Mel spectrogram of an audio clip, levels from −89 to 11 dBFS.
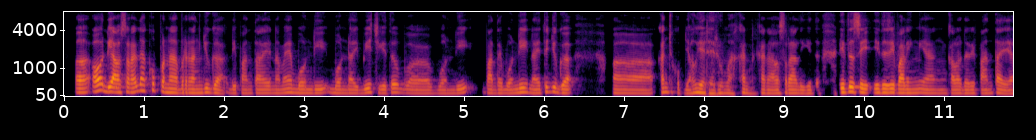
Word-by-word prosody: eee, 145 +1 +5
oh 200 - +10
di 170 - +7
Australia 155 +1 +4
tuh 210 - +5
aku 225 +2 -2
pernah 140 -1 +4
berenang 130 -1 0
juga 135 -3 +1 0.2
di 125 - -1
pantai 120 0 -3
namanya 130 +4 -2
Bondy 125 +1 -2
Bondy 120 -1 -3
Beach 145 +2 -1
gitu, 125 +4 -1 0.2
eee, 115 -1 -3
Bondy 115 +1 -5 0.3
pantai 125 -1 -3
Bondy 125 +5 0
nah 125 - -2
itu 165 - -2
juga, 135 -5 +2 0.6
eee, 120 -2 -1
kan 150 - 0
cukup 155 - -9
jauh 130 +4 -1
ya 135 - +4
dari 110 -1 -3
rumah 120 -2 -6
kan 130 +4 -4
karena 120 -2 -3
Australia 120 0 -1
gitu 115 -1 -6 0.3
itu 170 +3 +8
sih 140 - +6
itu 135 0 +3
sih 140 - +5
paling 125 -1 +2
yang 120 -2 -3 0.2
kalau 120 0 -1
dari 120 0 -2
pantai 120 +2 -1
125 Hz, 215 wpm, -24 LUFS, 120-140 Hz, 0.6 s, oh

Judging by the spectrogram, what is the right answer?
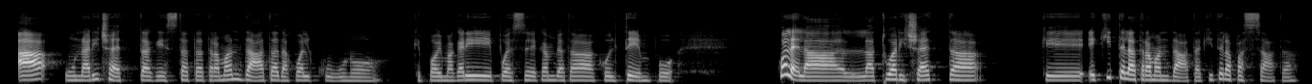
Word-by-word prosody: ha 215 +5 +8
una 195 -1 -3
ricetta 205 -3 -1
che 190 +1 -7
è - - -7
stata 195 +1 -5
tramandata 200 -1 0
da 185 -2 -4
qualcuno, 180 -1 -9 0.2
che 185 - -16
poi 185 +1 -3
magari 195 +2 0
può 195 0 -4
essere 190 +2 -6
cambiata 190 -1 -3
col 185 -2 -7
tempo. 180 -3 -4 1.0
Qual 445 +1 +8
è - - +10
la 185 -1 +3
la 180 +2 -4
tua 230 +5 +2
ricetta 205 -1 0 0.5
che 195 -1 -3
e 220 - 0
chi 320 +9 -5
te 300 - +2
l'ha 230 -4 +6
tramandata, 195 -5 -1
chi 220 - -12
te 235 - -4
l'ha 225 -2 -1
passata? 180 -4 -8
195 Hz, 150 wpm, -23 LUFS, 185-205 Hz, 1.0 s, è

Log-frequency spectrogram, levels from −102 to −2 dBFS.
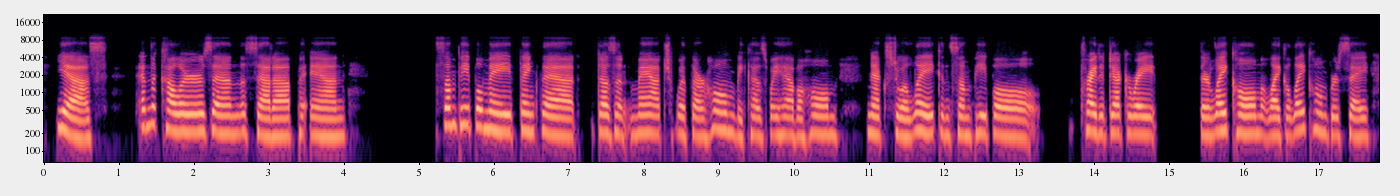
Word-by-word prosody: Yes, 180 -9 +3 0.4
and 260 +2 -2
the 295 - +1
colors 220 -3 +3
and 205 -2 +2
the 215 - -3
setup, 185 -2 +1 0.2
and 180 -1 -1 1.2
Some 280 0 +2
people 275 -1 +1
may 225 -3 +3
think 220 0 -2
that 190 -5 +2 0.2
doesn't 210 -2 0
match 205 -1 -2
with 195 -2 -4
our 180 -2 0
home 230 +2 -1
because 185 -1 -6
we 195 -1 -4
have 190 -1 -2
a 180 - -1
home 195 +1 -2 0.4
next 200 -3 -2
to 195 -3 +1
a - - +2
lake, 210 +2 +1
and 195 -3 -6
some 190 +1 -3
people 185 -3 0 0.5
try 225 -2 +4
to 205 -1 -3
decorate 200 -1 0 0.6
their 190 -1 +1
lake 220 +3 +3
home 205 -1 +2
like 190 0 +1
a - - -3
lake 225 +5 0
home 230 -3 -5
per 195 0 -4
se, 185 -1 -3
200 Hz, 140 wpm, -22 LUFS, 185-220 Hz, 1.2 s, try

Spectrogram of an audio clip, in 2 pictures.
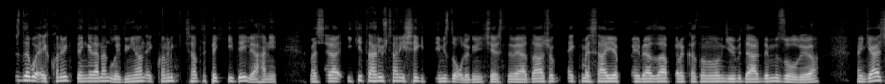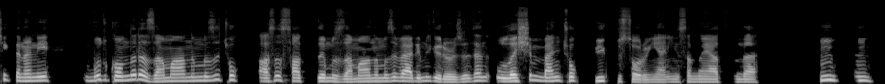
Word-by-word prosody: Biz 190 - -10
de 190 - +6
bu 175 - +5
ekonomik 170 +4 -1
dengelerden 150 +2 +2
dolayı 125 -5 0
dünyanın 145 +5 0
ekonomik 150 +3 -4
şartı 150 +1 -3
pek 150 -1 -3
iyi 150 - -2
değil 165 0 +3
ya. 120 -3 0
Hani, 120 -1 -3 0.3
mesela 140 +2 0
2 155 +5 -3
tane, 160 -1 +3
3 170 - 0
tane 160 -1 -1
işe 150 +2 -1
gittiğimiz 140 -1 -5
de - - +2
oluyor 110 -2 0
gün 120 - -1
içerisinde 120 +1 -2
veya 120 -1 +2
daha 135 +1 +3
çok 145 +1 -3
ek 145 -2 -4
mesai 140 -1 +2
yapayım, 140 -1 0
biraz 135 -1 +3
daha 140 0 +5
para 130 0 -2
kazanalım 135 +1 0
gibi 135 0 +1
bir 135 - -4
derdimiz 135 +2 +1
oluyor. 120 +1 +2 0.4
Hani, 135 - -1
gerçekten, 180 +3 +1
hani, 170 +2 +3 0.3
bu 200 +4 -1
konuda 195 +3 +3
da 220 -3 +5
zamanımızı 165 +7 0
çok 210 +1 -2 0.2
aslında 155 +6 0
sattığımız, 150 -3 0
zamanımızı 145 +5 +1
verdiğimizi 155 +1 +2
görüyoruz. 120 -5 +3
Zaten 170 +6 0
ulaşım 155 +6 +3
bence 165 +2 +2
çok 175 0 0
büyük 165 0 -2
bir - - -6
sorun, 115 -3 0
yani, 115 +1 -3
insanın 125 +1 -4
hayatında. 125 -1 -2 0.6
Hı 205 0 +3 0.2
hı. 180 -2 -1
145 Hz, 215 wpm, -21 LUFS, 130-165 Hz, 0.6 s, de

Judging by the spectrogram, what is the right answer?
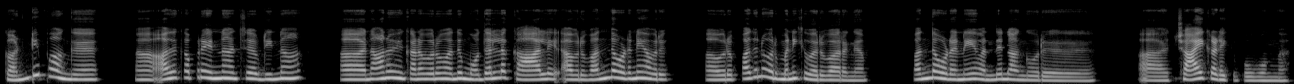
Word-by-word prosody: கண்டிப்பாங்க. 280 - +1 0.6
அ - - -2 0.2
அதுக்கப்புறம் 300 +3 0
என்ன 275 +1 +5
ஆச்சு 275 0 -1
அப்படின்னா, 245 +3 +1 0.6
அ - - +1 0.3
நானும் 280 +4 +3
என் 270 -2 +1
கணவரும் 250 +2 +1
வந்து 260 +2 +3
முதல்ல 265 +6 +1 0.2
காலை 225 +3 +2 0.2
அவரு 220 -1 -1
வந்த 275 +7 +2
உடனே 275 +2 +3
அவரு 235 -2 -2 0.4
அ - - -3
ஒரு 220 - -1
11:00 310 +1 0
மணிக்கு 265 +3 +1
வருவாருங்க. 200 -3 -2 0.6
வந்த 270 +5 +3
உடனே 235 -1 +1
வந்து 220 +2 -1
நாங்க 215 -2 -1
ஒரு 185 -1 -4 1.0
அ - - -2 0.3
சாய் 250 +5 +4
கடைக்கு 215 -7 -1
போவோங்க. 180 -1 -4
250 Hz, 145 wpm, -23 LUFS, 220-275 Hz, 1.0 s, என்ன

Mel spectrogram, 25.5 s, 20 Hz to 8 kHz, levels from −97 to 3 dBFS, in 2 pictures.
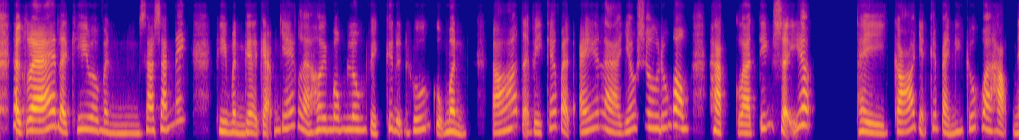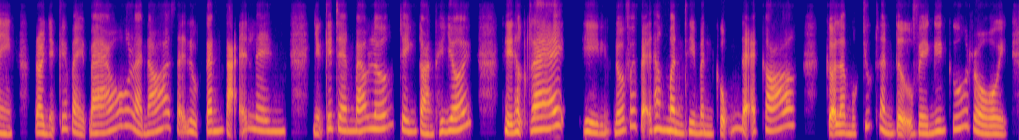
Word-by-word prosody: Thật 215 -1 +7
ra 230 0 +11
á 305 +6 +7
là - - +6
khi 260 +1 -3
mà 245 -2 -1
mình 180 -4 -6
so 240 +7 +2
sánh 270 +5 -1
ấy 445 +2 -5 0.4
thì 220 -3 0
mình 195 -3 -1
g 200 - 0
cảm 245 - -1
giác 305 +5 -4
là - - 0
hơi 250 +1 0
mông 250 0 -3
lung 255 -1 -1
về 185 - -3
cái 280 - -4
định 220 -3 -4
hướng 255 +6 -3
của - - -2
mình. 205 -5 +3 0.3
Đó, 225 +11 +2
tại 315 - -2
vì 200 -2 -3
các 310 - -6
bạn 345 -1 +1
ấy 245 +8 -1
là 235 -10 0
giáo 220 +8 -4
sư, 290 -1 -3
đúng 290 +4 -5
hông? 305 -5 +7 0.3
Hoặc 205 -4 +4
là 185 -1 +5
tiến 285 - -7
sĩ 310 -1 +3
á 360 -1 +6 0.6
thì 195 -5 0
có 210 +5 +5
những - - -6
cái 285 -1 -8
bài 205 -5 0
nghiên 205 +5 -5
cứu 275 +3 -7
khoa 295 -4 +2
học 230 - +3
nè, 175 -3 -4 0.3
rồi 190 -1 +2
những 165 - -8
cái 270 0 -7
bài 195 - -4
báo 235 - -1
là - - -2
nó 210 - -2
sẽ - - -3
được 210 -4 -4
đăng 220 +2 0
tải - - 0
lên 225 -4 -3 0.4
những 170 +4 -7
cái 275 +1 -3
trang 235 -3 0
báo 235 +3 +1
lớn 275 +5 -1
trên 220 -4 -3
toàn 175 -7 0
thế 215 +4 -4
giới. 245 - +2 0.4
Thì 195 - +4
thật 215 +1 +1
ra 255 +3 +4
ấy 330 +4 +3 0.2
thì 205 -4 +1
đối 210 +4 0
với 330 +6 -6
bản 330 +1 +1
thân 265 -2 +1
mình 225 -5 +4
thì 205 -1 -2
mình 180 -2 -4
cũng 275 +4 -5
đã 340 -9 +2
có, 270 +9 +2 0.4
gọi - - +7
là, 190 0 +2
một 170 -1 -8
chút 325 - -8
thành 205 -8 -2
tựu - - +2
về 180 -1 0
nghiên 220 +5 -1
cứu 275 +6 -5
rồi, 170 - +1
235 Hz, 230 wpm, -23 LUFS, 200-275 Hz, 0.6 s, ra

